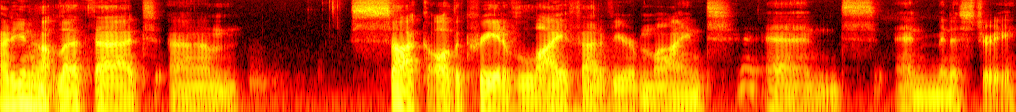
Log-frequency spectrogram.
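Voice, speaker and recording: A man with a Canadian accent speaks in a bright, sharp tone at a fairly low pitch. His pace is very slow and his intonation fairly even. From Vancouver, Canada. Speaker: pastor. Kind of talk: casual chat.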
